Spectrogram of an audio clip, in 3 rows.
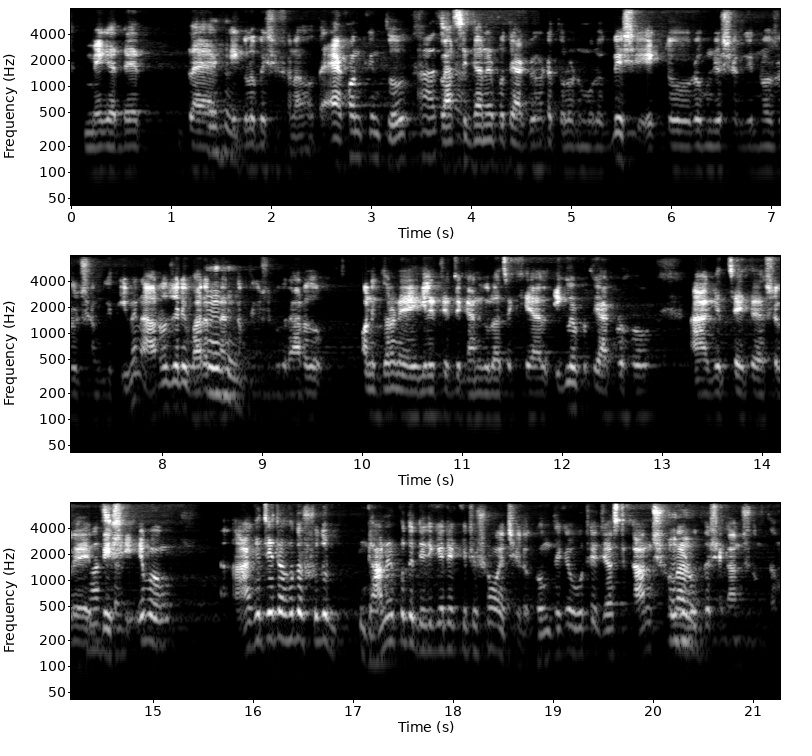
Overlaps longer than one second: none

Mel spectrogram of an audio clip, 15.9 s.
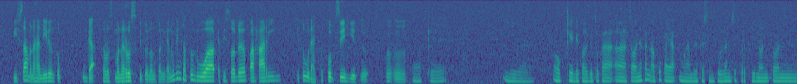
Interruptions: none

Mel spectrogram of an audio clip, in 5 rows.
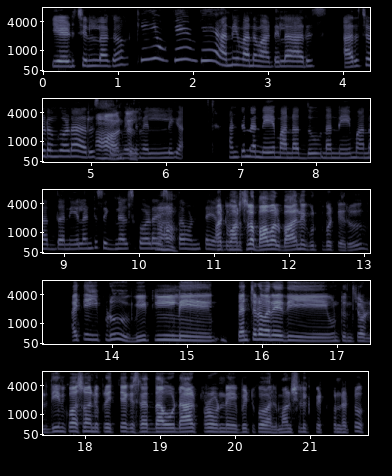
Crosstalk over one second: none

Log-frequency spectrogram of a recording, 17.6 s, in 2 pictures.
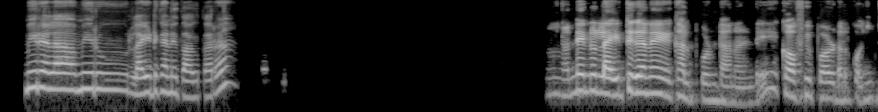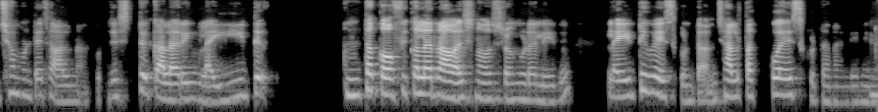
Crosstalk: none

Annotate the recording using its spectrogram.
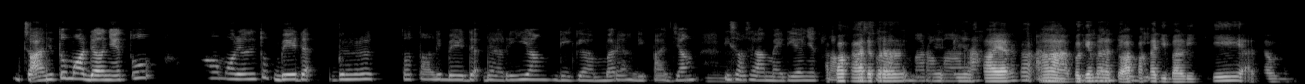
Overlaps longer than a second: present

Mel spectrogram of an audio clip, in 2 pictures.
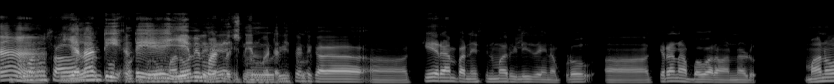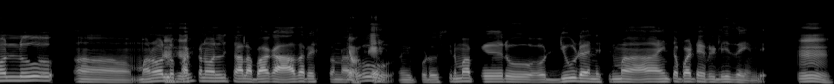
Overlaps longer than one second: present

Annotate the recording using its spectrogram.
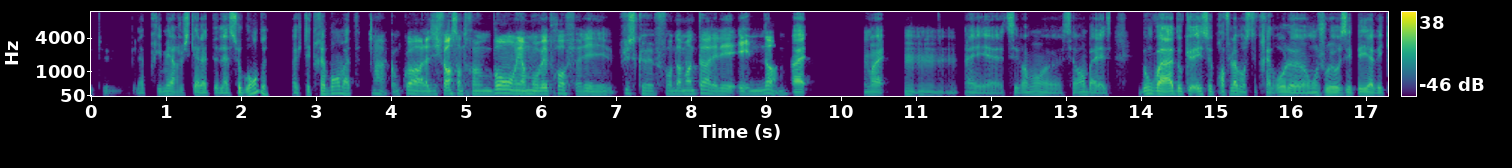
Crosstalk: none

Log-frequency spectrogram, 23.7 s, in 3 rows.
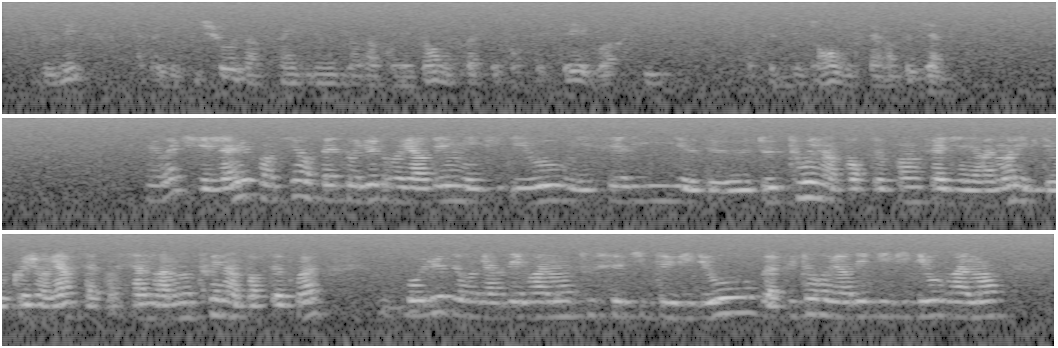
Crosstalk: none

